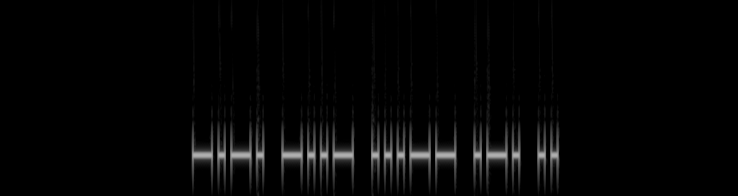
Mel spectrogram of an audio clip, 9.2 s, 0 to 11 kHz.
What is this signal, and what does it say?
Morse code, heard as a keyed tone, about 15 wpm, 700 Hz. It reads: CX3RI
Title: DXCC-100 Call Signs - 5 Characters - Repeated 3x - 15wpm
